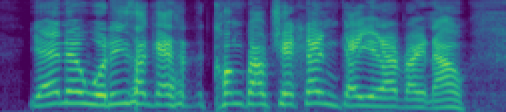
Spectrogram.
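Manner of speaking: put-on very high, quick, rattled-off, thick Liverpool accent. Retelling how a chip shop worker in Liverpool talks: thick, fast Liverpool accent. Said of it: "It's so thick and fast".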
